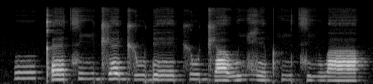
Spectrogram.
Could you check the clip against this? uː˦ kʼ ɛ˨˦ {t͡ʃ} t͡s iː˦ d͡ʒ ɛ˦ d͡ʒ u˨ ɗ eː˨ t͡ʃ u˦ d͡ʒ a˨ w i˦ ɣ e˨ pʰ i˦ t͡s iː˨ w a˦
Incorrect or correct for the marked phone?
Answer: incorrect: none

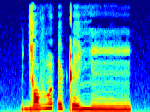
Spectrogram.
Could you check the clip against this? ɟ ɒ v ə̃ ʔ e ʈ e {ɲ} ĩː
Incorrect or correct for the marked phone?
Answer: correct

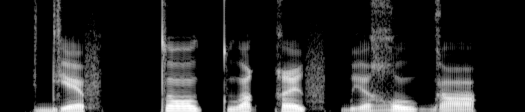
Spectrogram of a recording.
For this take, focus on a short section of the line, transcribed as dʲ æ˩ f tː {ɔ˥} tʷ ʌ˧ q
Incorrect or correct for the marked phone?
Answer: correct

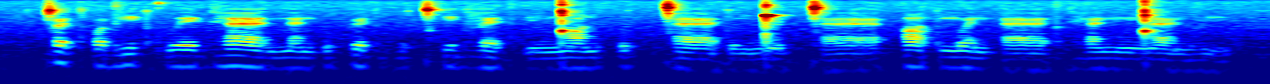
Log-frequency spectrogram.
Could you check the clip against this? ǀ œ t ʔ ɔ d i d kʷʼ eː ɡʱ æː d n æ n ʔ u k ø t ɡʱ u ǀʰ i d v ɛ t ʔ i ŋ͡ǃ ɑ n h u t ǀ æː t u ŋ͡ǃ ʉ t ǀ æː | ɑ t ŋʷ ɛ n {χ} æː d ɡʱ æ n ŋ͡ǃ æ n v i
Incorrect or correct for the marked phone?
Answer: incorrect: ʔ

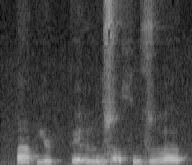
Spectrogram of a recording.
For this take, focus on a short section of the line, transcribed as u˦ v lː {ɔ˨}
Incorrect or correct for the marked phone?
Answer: incorrect: ɔ˦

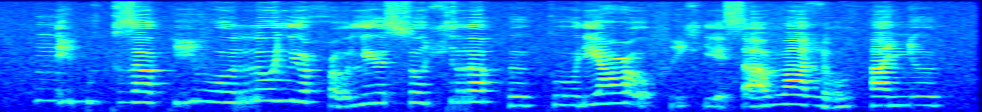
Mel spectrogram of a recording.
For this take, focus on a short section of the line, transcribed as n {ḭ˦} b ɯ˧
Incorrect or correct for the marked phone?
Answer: correct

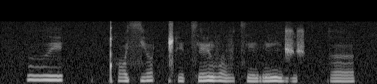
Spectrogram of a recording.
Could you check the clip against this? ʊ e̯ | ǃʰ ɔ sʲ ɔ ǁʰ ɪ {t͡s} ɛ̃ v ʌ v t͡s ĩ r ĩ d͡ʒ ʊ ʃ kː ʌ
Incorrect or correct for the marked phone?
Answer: correct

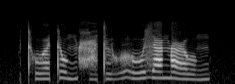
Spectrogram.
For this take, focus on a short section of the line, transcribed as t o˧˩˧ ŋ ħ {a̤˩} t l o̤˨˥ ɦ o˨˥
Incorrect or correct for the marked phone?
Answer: correct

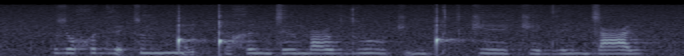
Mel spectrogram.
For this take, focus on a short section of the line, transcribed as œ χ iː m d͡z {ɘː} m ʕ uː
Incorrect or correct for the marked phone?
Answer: correct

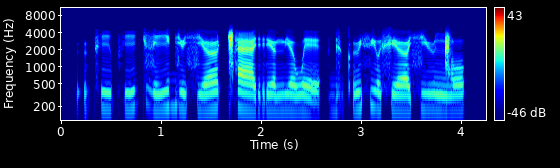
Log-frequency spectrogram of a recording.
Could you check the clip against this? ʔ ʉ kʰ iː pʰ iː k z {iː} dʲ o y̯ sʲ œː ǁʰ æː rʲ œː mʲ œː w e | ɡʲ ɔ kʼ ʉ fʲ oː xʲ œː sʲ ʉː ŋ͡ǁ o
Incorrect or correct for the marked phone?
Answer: correct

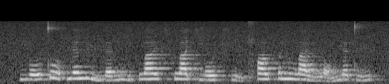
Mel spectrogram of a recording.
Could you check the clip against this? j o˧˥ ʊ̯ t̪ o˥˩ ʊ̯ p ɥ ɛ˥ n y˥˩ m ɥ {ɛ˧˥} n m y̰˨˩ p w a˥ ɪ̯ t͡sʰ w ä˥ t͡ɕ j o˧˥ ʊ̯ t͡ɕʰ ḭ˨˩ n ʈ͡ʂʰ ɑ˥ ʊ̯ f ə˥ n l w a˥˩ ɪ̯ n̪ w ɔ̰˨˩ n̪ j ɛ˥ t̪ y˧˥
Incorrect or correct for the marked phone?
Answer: correct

